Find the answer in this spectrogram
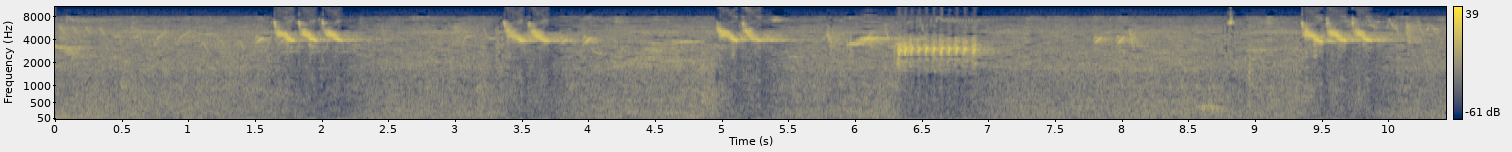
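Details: Calling her mate, a female violaceous euphonia gives five bursts of three or four sharp, descending high chips, plus a brief buzzy trill partway through.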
